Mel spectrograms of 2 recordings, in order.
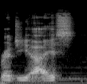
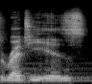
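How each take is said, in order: First: It is said with three syllables, ending in ice. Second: It is said with three syllables, ending in is. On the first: The speaker calls it wrong. "I used to think Regice was pronounced Reggie Ice" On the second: The speaker calls it right. "It's pronounced Reggie is"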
